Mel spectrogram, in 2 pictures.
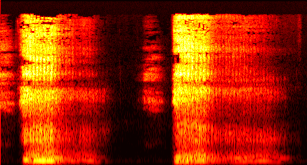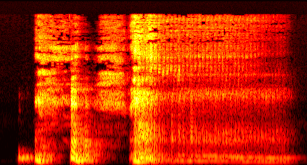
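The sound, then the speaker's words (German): A person imitates an angry growling dog in several loud, rough bursts with short pauses between them, the snarls throaty, with no talking. “So, und jetzt knurre ich. Ich kann nämlich sehr überzeugen, wie ein Hund knurren.”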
